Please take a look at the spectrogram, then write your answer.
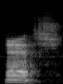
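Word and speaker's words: ř: The actual letter itself is pronounced ersh, but when you see it in a word, it's pronounced differently.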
